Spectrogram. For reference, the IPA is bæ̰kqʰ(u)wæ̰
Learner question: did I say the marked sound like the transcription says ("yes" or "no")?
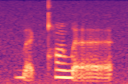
no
